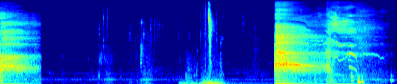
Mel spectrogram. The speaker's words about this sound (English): That was a delightful sip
